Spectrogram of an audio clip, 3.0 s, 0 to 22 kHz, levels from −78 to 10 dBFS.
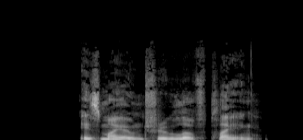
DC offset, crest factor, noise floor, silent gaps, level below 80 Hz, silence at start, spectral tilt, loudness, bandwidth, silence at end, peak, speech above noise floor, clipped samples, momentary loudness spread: under 0.1%; 20 dB; under -90 dBFS; none; -58 dBFS; 0.8 s; -4 dB/octave; -19 LUFS; 14.5 kHz; 0.5 s; 0 dBFS; over 72 dB; under 0.1%; 7 LU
